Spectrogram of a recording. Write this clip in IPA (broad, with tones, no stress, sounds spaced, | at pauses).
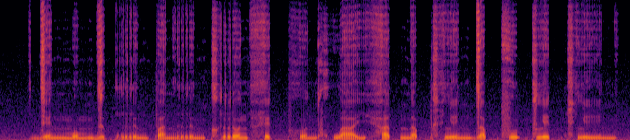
d e˧ n m o˦˥ m d ɯ˥˩ k̚ r ɯ˨˩ ŋ p a˨˩ n r ɯ˩˦ ŋ kʰ r o˥˩ n h e˦˥ k̚ pʰ o˩˦ n kʰ w aː˨˩ j h a˦˥ t̚ n a˨˩ p̚ kʰ l i˧ n d a˥˩ p̚ f u˦˥ ʔ k l i˥˩ t̚ kʰ l i˧ n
